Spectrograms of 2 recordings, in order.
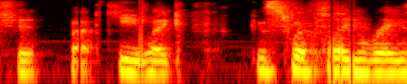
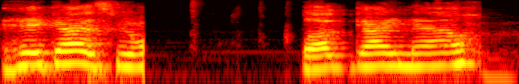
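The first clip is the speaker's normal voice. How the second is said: loud, higher-pitched yell, calling out; 6 semitones higher than usual. Voicing a character calling over to the group: yelling in character. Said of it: "Dom just yells out over there".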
